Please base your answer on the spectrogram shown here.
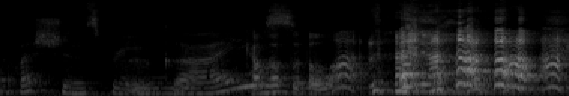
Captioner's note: laughs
